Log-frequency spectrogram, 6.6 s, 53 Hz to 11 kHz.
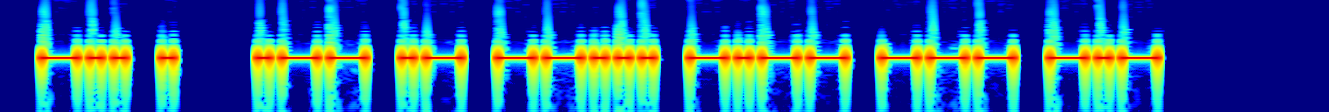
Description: Morse code, heard as a keyed tone, about 21 wpm, 700 Hz. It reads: DE WA7YOK
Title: USA Callsign DE Callsign - 6 Characters - 20wpm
